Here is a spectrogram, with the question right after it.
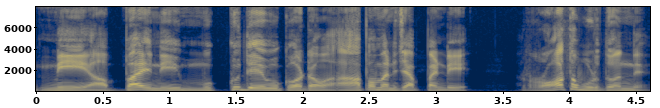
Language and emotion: Telugu, disgusted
